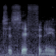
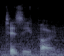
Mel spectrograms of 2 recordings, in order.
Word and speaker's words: Tisiphone: So now I look at it, I know it's pronounced Tisiphone, but I just see it spelt Tizzyphone.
